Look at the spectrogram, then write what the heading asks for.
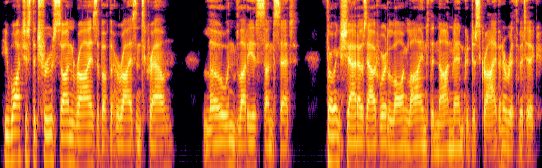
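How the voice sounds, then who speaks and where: A man giving a solemn, theatrical and deliberate dramatic reading of a fantasy story. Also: low voice, level tone, a bit bright. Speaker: narrator.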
